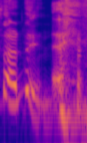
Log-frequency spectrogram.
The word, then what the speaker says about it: Sardinia: Sardinia.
